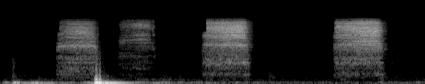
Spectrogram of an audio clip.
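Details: Two-week-old Barn Owl owlets in a school garden nest at dinner time, giving harsh, broadband hissing screeches of about half a second, spaced irregularly, with low thumps and rustling from the nest.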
